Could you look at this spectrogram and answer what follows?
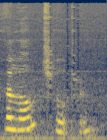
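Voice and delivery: sweet greeting. Acted. Miss Nelson returning to her class, soft and sweet. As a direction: greet them tenderly. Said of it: "in a sweet voice".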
